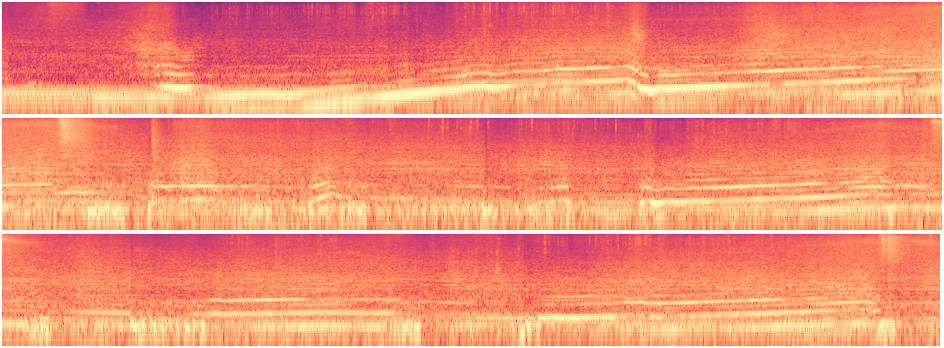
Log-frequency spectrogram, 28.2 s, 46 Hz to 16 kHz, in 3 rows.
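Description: Nissan GT-R with the AMS Alpha 12 package, its twin-turbo V6 heard from inside the cabin accelerating hard through the curves. The engine note climbs repeatedly, falls sharply at the gear changes and eases off between bends.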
